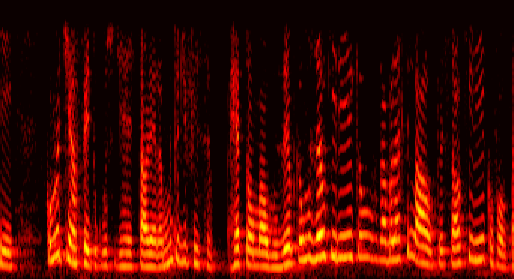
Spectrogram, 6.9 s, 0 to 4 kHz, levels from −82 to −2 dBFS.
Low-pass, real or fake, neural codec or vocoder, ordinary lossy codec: 3.6 kHz; real; none; Opus, 64 kbps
